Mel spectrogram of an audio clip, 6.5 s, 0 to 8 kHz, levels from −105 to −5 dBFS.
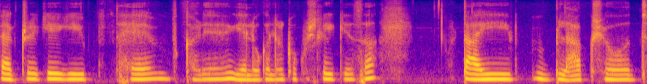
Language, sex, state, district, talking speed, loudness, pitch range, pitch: Hindi, female, Goa, North and South Goa, 150 wpm, -18 LUFS, 180-195 Hz, 185 Hz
